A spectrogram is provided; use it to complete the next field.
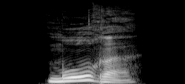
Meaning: obsolete form of Möhre
- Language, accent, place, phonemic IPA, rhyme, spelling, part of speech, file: German, Germany, Berlin, /ˈmoːrə/, -oːrə, Mohre, noun, De-Mohre.ogg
